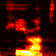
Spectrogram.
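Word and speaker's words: Keeragh: Just just off the coast of Wexford where we are, there's a small little island formation called the pronounced the Krox, but it's spelled K E R A G H.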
